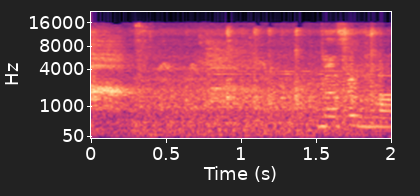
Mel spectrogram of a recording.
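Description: A crow cawing once, a short hoarse call right at the start, over steady background noise.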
